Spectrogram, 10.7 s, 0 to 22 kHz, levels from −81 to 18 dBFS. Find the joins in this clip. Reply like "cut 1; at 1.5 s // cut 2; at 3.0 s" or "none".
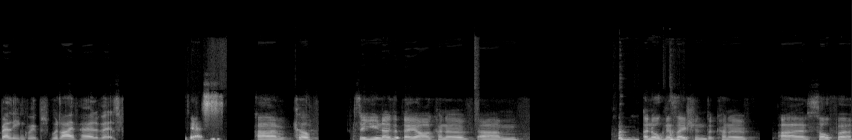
cut 1; at 6.0 s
